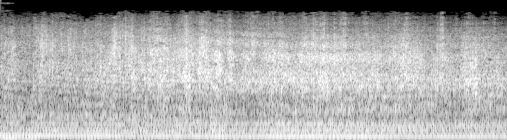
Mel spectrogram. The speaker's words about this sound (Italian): Accade anche un fatto strano. Un aeroplano passa in volo molto vicino alle tribune del Monumental, causando un moto di inquietudine.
